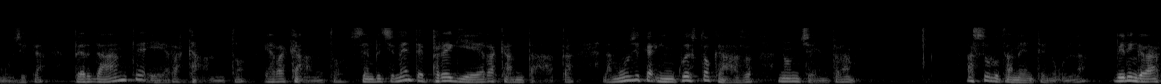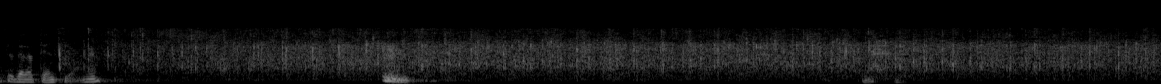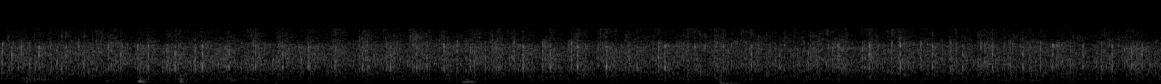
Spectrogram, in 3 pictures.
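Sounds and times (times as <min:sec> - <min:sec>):
speech: 0:00.2 - 0:08.7, 0:09.6 - 0:13.0
audience applause after a lecture: 0:12.2 - 0:34.8.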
